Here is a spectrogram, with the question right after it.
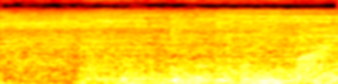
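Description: A London Underground train stands at the platform, with a steady broad rumble and hiss of motors and ventilation that swells slightly, and muffled station noise around it.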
